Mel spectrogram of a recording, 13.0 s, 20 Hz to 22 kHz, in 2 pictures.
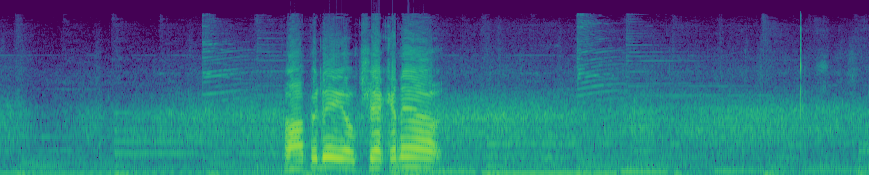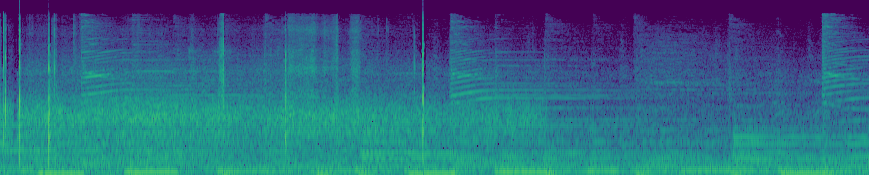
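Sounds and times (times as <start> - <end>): heavy rain hissing: 0.0 - 11.8
background music with bass line: 0.0 - 13.0.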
